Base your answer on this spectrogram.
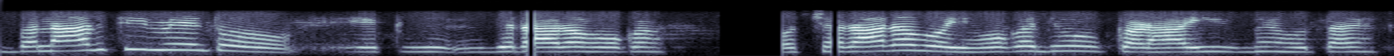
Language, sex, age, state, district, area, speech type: Urdu, female, 45-60, Uttar Pradesh, Rampur, urban, conversation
